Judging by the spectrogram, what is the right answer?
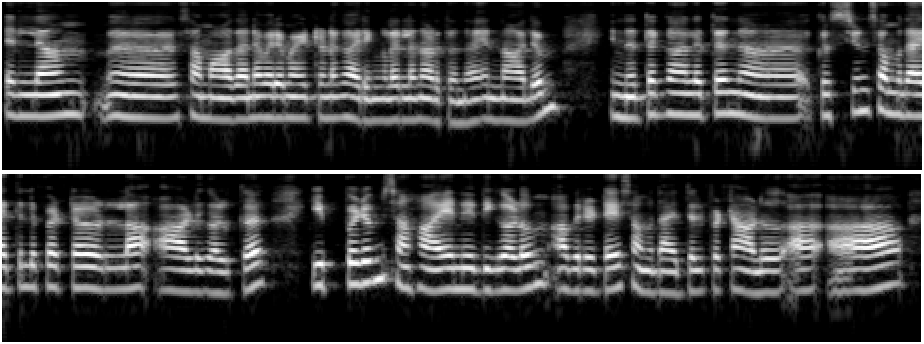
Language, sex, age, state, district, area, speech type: Malayalam, female, 30-45, Kerala, Ernakulam, rural, spontaneous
